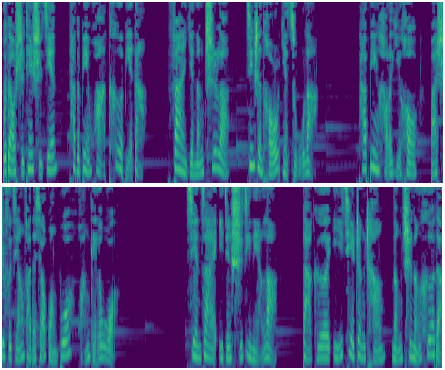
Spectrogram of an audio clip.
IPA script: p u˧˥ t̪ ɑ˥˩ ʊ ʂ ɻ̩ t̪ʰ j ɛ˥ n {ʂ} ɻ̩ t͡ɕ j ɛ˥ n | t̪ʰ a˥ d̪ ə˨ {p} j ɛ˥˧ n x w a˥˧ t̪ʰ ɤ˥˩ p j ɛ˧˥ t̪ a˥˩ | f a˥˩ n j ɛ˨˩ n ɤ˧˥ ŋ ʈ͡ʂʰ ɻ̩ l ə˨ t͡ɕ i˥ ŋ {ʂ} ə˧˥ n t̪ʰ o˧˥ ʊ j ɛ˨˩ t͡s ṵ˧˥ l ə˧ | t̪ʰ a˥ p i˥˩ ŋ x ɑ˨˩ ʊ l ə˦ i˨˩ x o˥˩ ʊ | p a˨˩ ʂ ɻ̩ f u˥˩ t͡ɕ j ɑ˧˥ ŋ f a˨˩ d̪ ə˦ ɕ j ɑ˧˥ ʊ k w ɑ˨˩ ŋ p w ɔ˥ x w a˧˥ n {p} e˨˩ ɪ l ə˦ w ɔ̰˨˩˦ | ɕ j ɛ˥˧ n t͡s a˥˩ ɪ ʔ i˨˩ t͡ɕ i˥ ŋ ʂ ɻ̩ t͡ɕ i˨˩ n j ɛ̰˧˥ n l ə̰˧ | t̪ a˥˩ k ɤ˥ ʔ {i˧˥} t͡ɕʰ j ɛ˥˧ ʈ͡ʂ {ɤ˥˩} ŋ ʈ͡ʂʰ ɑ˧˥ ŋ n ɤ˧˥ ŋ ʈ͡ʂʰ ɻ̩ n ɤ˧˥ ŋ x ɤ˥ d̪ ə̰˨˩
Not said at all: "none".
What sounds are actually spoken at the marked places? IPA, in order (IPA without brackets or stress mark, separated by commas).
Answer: ʂ, p, ʂ, k, i˧˥, ɤ˥˩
